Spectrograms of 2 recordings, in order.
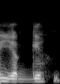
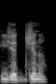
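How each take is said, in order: First: The middle of the word sounds like 'gy'. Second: The middle of the word sounds like 'jn'. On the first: This is the everyday way of saying it. "I say yagya" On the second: This is the formal classical way of saying it. "go in the proper Sanskrit term, we can call it yajna"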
